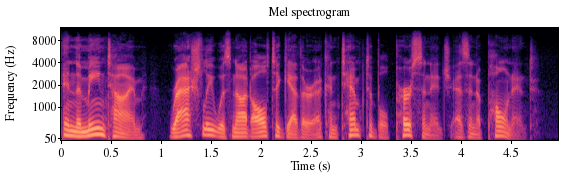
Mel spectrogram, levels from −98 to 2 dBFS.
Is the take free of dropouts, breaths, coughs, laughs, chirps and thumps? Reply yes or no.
yes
